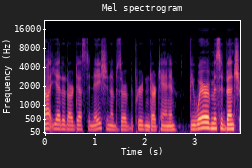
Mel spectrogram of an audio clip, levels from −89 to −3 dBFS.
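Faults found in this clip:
Automatic gain rising, 0.61 s to end of clip. Speech and background noise swell together, level climbing gradually by about 12 dB over roughly 3.3 s. AGC stage: input judged too quiet, gain ramped up rather than stepped, so the noise floor rises in lockstep with the talker.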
